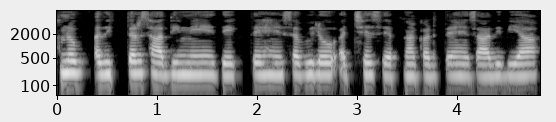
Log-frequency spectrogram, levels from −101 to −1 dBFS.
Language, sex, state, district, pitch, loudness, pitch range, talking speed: Hindi, female, Bihar, Lakhisarai, 185 Hz, -27 LUFS, 180-195 Hz, 200 wpm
